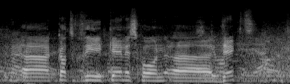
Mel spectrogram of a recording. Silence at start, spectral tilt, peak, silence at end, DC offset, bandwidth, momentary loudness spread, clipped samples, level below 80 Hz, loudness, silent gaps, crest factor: 0 s; -4 dB/octave; -6 dBFS; 0 s; under 0.1%; 14.5 kHz; 5 LU; under 0.1%; -58 dBFS; -22 LUFS; none; 16 dB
